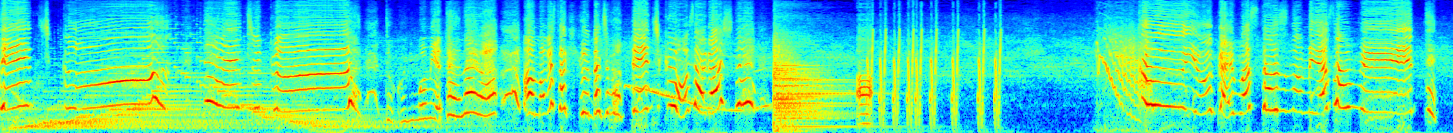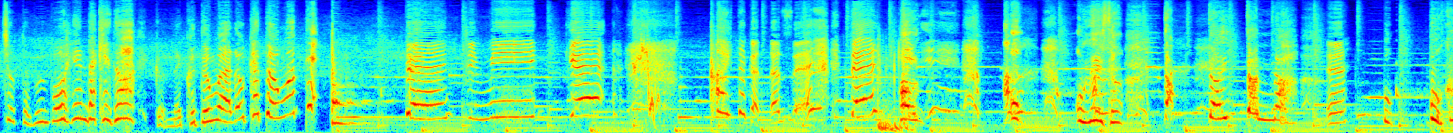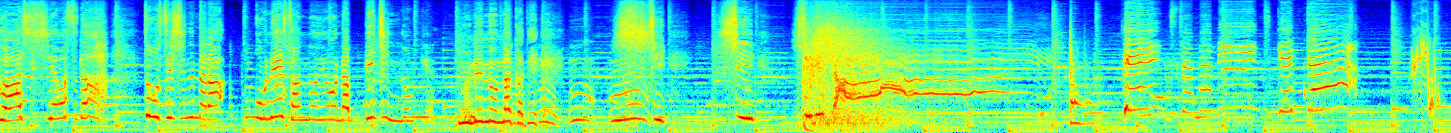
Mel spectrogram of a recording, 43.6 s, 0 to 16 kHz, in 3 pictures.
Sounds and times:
Speech: 0.0s - 7.6s, 11.4s - 17.7s, 18.6s - 20.6s, 21.6s - 24.1s, 25.3s - 39.4s, 40.3s - 42.6s
Music: 0.0s - 9.0s, 17.8s - 43.5s.

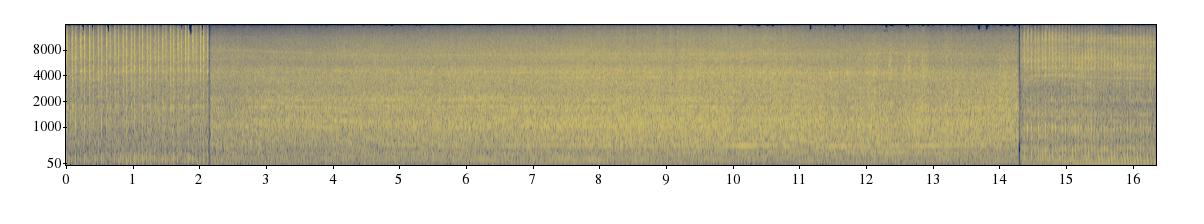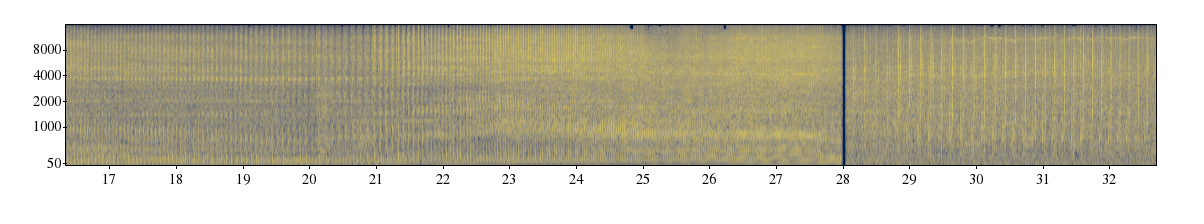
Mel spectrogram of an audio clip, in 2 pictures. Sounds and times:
Motor vehicle (road): 0.0s - 32.7s
Speech: 20.1s - 21.0s.

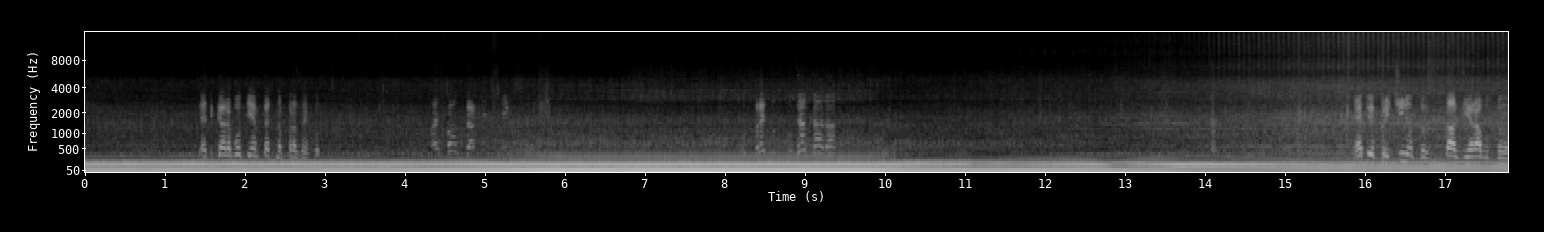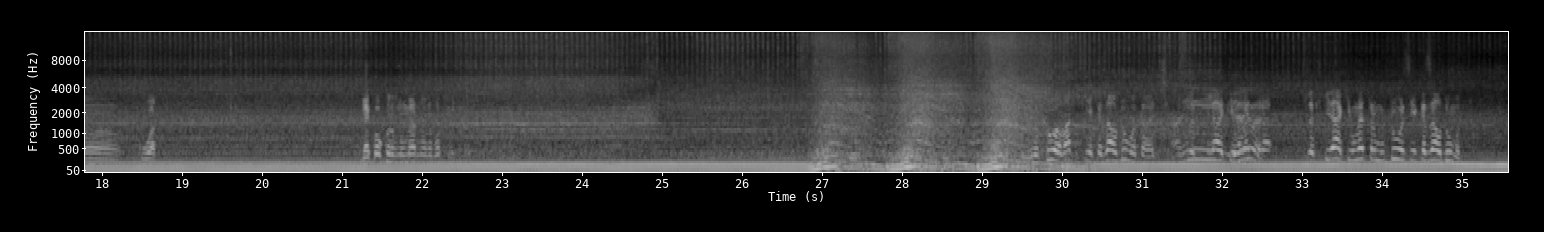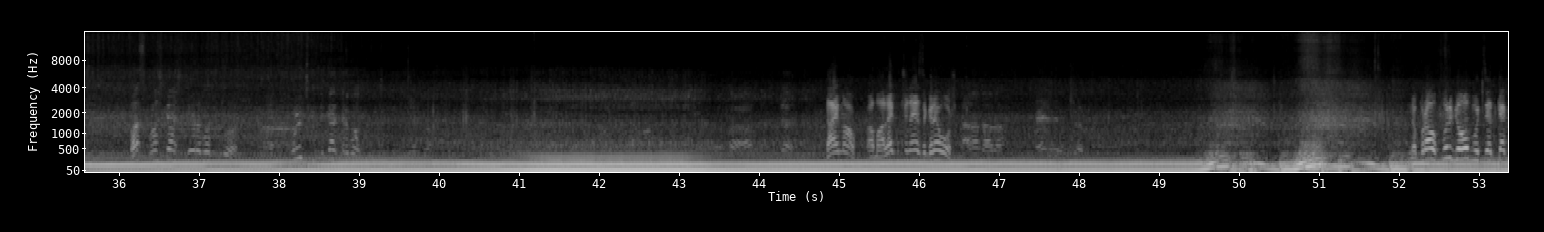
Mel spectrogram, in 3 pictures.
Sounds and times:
Speech: 1.4s - 3.0s, 4.3s - 5.8s, 8.4s - 9.5s, 15.8s - 18.8s, 21.2s - 22.6s, 29.6s - 35.1s, 36.1s - 39.1s, 43.5s - 48.2s, 52.1s - 53.3s
Walk, footsteps: 11.8s - 14.2s, 15.1s - 15.9s, 39.6s - 40.5s.

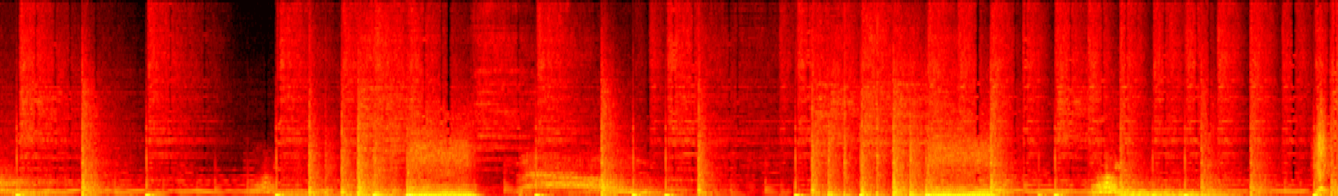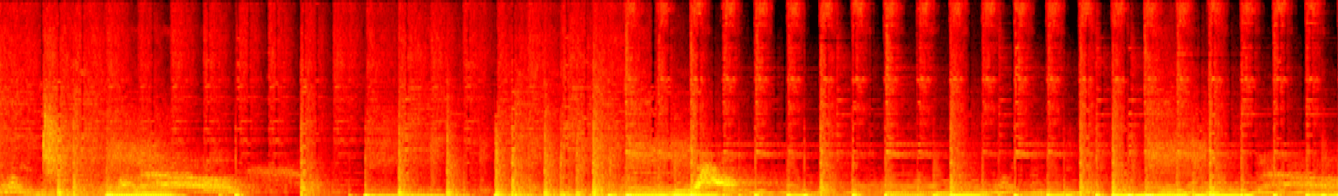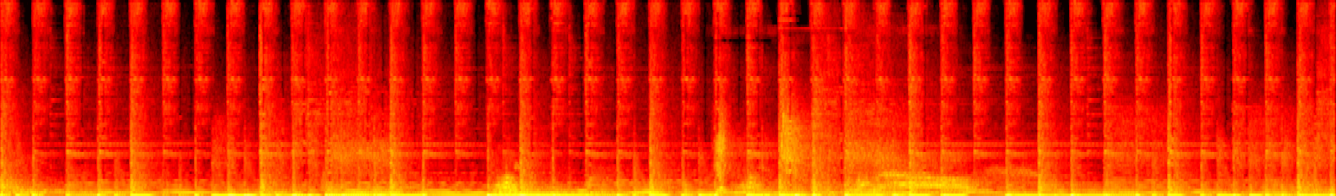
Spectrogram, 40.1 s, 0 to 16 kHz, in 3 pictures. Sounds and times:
Music: 0.0s - 40.1s.

